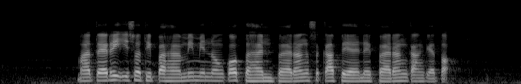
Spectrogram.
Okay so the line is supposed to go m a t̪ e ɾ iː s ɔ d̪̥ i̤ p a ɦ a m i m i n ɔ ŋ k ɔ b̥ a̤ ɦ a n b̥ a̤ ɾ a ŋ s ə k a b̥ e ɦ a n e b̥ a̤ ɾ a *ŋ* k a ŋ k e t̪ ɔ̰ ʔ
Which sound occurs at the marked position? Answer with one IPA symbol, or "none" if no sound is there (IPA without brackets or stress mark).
ŋ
